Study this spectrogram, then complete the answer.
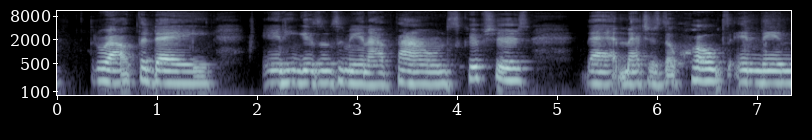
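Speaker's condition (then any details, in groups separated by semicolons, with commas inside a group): Cerebral palsy, spastic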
